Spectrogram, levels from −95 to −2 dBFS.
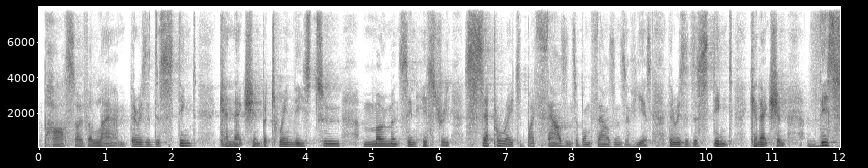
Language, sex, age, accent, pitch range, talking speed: English, male, 50-69, British, 115-145 Hz, 130 wpm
